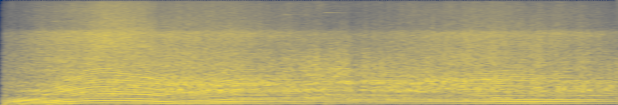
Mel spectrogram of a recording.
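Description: Polaris RZR side-by-side's engine revving hard as it spins its tyres through snow: the revs climb and fall away in the first two seconds, then hold high and steady.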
